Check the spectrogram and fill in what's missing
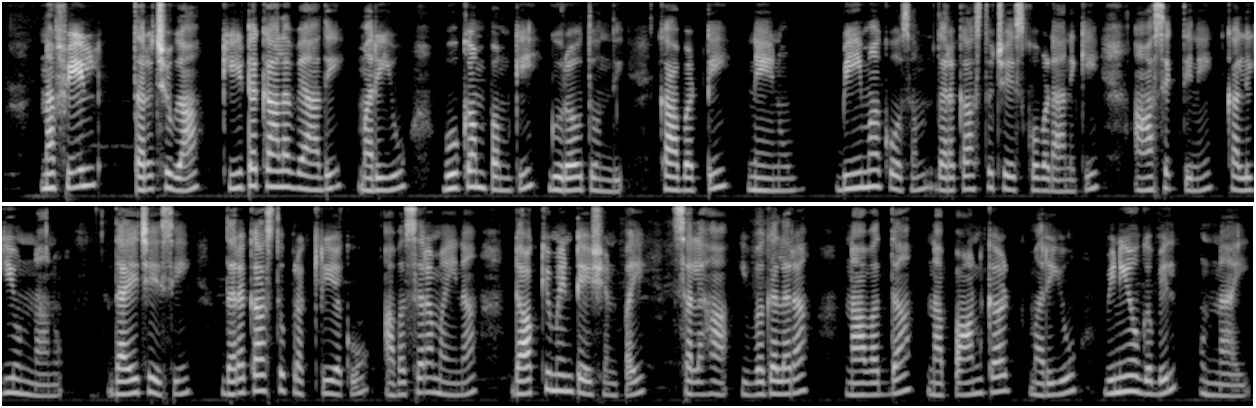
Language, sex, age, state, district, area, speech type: Telugu, female, 30-45, Telangana, Adilabad, rural, read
